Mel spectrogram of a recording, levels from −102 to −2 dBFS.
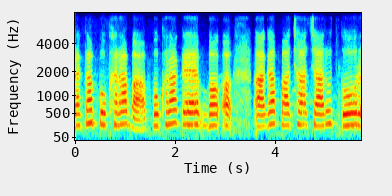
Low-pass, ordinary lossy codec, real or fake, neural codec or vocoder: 7.2 kHz; Opus, 32 kbps; fake; vocoder, 24 kHz, 100 mel bands, Vocos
